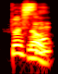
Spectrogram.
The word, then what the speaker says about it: Busset: Busset.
